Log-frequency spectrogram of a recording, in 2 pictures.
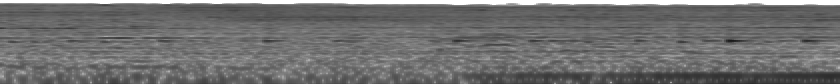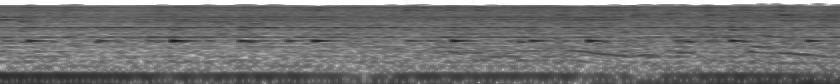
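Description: Electronic soundtrack music: a low drone that swells about two seconds in, under a quick repeating high tick, with a few gliding tones near the end.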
